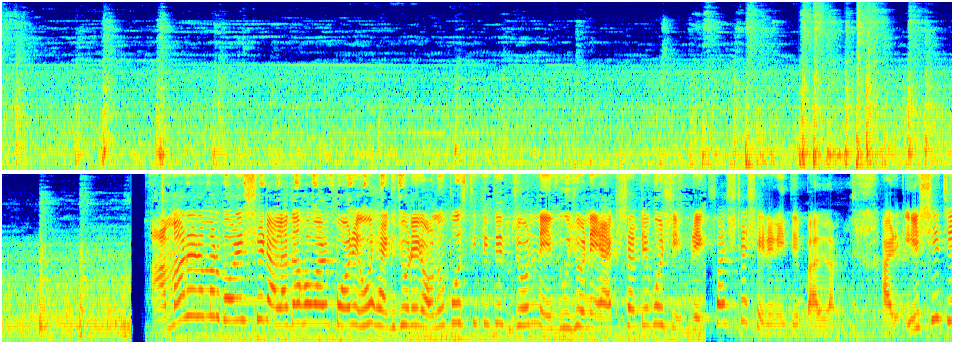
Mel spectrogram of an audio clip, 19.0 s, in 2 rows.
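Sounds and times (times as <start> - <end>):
train rumble: 0.0 - 19.0
wheels clacking over rail joints: 6.6 - 10.8.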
